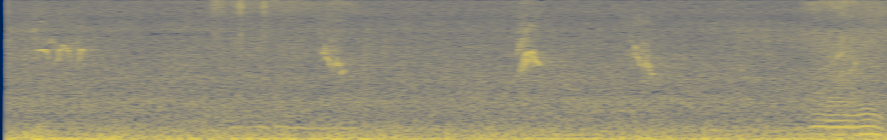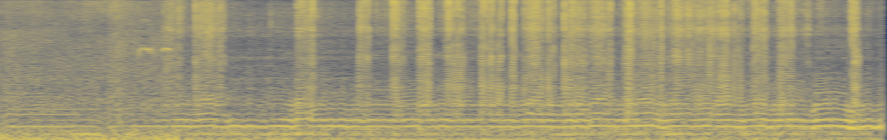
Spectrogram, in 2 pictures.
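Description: A bumblebee's low, steady buzz, deepening into a rich droning hum that wavers slightly in pitch.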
